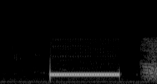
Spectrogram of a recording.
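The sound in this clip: A telephone call being placed gives a single steady, mid-pitched tone lasting under a second, followed by a short burst of soft hiss.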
